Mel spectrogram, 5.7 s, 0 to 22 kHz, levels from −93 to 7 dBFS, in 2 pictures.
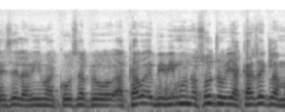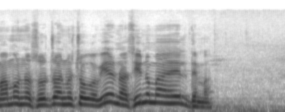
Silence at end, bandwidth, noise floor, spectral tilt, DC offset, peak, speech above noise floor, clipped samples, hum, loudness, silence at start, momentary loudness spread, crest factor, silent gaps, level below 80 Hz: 0 s; 10.5 kHz; -35 dBFS; -7.5 dB/octave; under 0.1%; 0 dBFS; 20 dB; under 0.1%; none; -15 LUFS; 0 s; 3 LU; 14 dB; none; -42 dBFS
